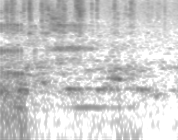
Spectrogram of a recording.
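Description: Near silence: room tone, with the end of a woman's speech fading at the start and a faint low hum about a second in.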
